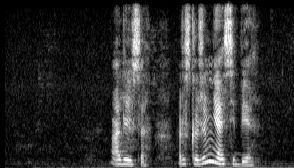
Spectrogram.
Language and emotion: Russian, neutral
